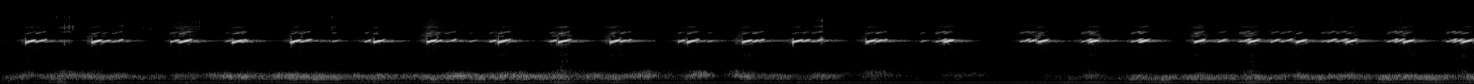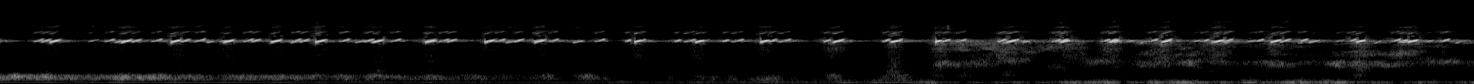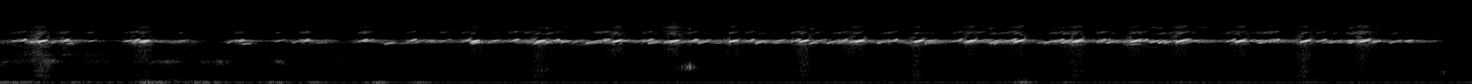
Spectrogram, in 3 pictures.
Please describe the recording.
Sample of spring peepers in a small pond. Slight road noise in the background. Recorded with internal Macbook mic using Audacity.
